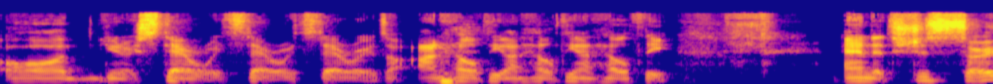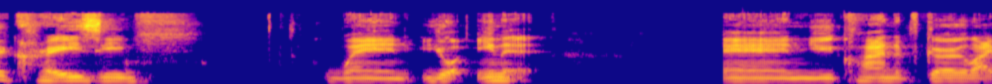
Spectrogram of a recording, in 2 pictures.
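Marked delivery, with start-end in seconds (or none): 0.0-3.4 scornful, mocking parody voice. Retelling what people outside the gym say about bodybuilders: imitating gym outsiders. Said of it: "they go".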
